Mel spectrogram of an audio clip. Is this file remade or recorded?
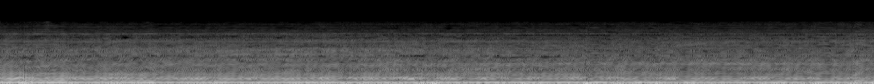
remade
